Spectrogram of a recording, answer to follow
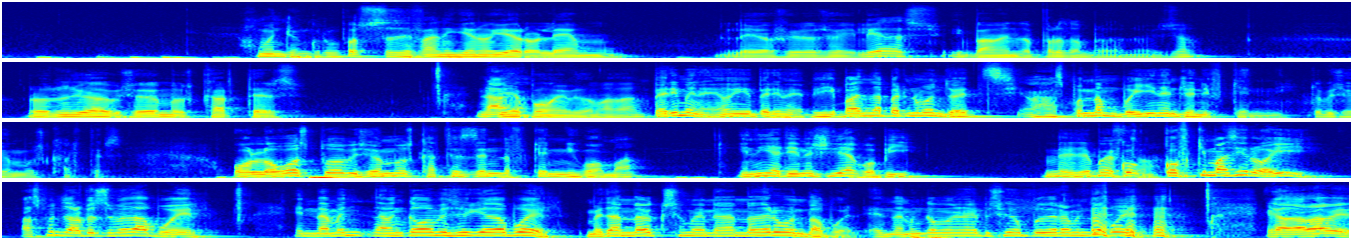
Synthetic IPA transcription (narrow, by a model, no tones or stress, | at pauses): exumend͡ʒeŋɡɾuposːɐsefɐnicenoʝeɾolemːu | lʔḛiofilosoiliɐsipɐmend̪obɾot̪ombɾo̰t̪o̰nḛpison | ɾot̪unkɐt̪episoðiomet̪oskʰɐɾt̪ʰeɾs | nɐiepomenivðoma̰ðɐpeɾimeneopeɾimenepiðipand̪ɐpeɾnːumend̪oet͡sːi̥nɐsɐs̬ponːɐmuboejinend͡ʒenifcenːit̪oepis̬oðiomːɐt̪oskʰɐɾt̪ʰeɾs | oloɣost̪oepis̬oðiomet̪uskaɾt̪ːezðend̪ɐfcenːikomɐineʝat̪inet͡ʃiðiɐkopi | nesebuɛfkkofcimas̬iɾoiaspont̪aɾpezument̪apoel | enːaminːɐmiŋɡamoemis̬ojoat̪apoelmet̪anːaveksumemet̪anːaðeɾumend̪apuḛlenːɐmiŋɡammnepis̬oðjombuðeɾamend̪poelekat̪alave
